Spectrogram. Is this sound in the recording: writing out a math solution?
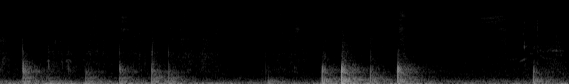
yes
